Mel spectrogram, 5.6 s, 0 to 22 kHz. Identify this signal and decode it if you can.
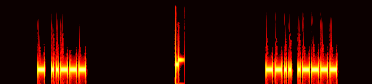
Morse code, heard as a keyed tone, about 36 wpm, 700 Hz. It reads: T2 Z1
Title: Single-Letter Single-Number 35wpm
